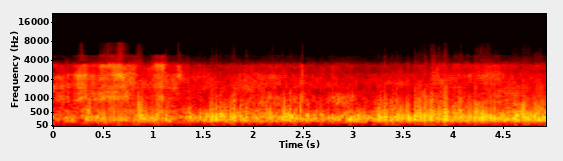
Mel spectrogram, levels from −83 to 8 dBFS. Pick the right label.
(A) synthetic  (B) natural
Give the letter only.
A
